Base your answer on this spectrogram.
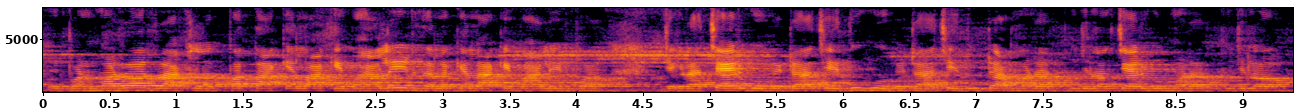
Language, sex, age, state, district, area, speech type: Maithili, female, 60+, Bihar, Supaul, rural, spontaneous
